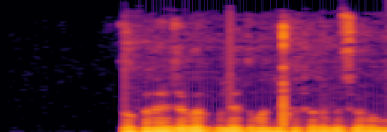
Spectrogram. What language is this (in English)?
Bangla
